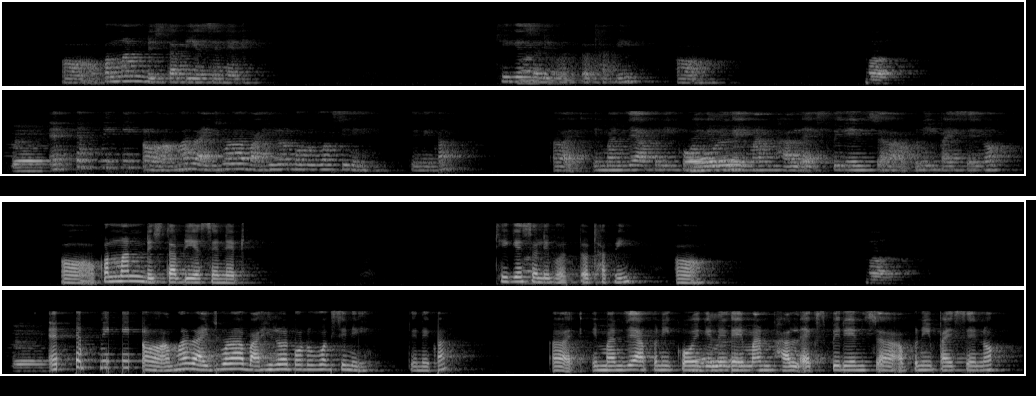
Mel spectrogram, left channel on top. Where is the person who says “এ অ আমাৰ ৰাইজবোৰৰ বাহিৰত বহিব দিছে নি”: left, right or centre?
Right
